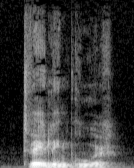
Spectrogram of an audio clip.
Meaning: twin brother
- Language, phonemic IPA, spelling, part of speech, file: Dutch, /ˈtwelɪŋˌbrur/, tweelingbroer, noun, Nl-tweelingbroer.ogg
